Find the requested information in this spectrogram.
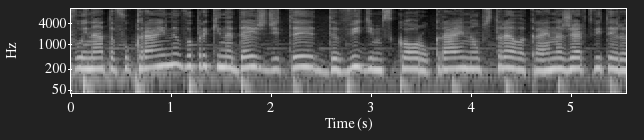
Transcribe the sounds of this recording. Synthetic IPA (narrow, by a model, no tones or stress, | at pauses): vojnat̪əfʊkɾajnəvəpɾɛk̟ʲinɐd̪ɛʒd̪it̪ɛd̪ɐvid̪imskɔɾʊkɾajnɐopst̪ɾɛlˠəkɾajnɐʒɛɾt̪vit̪ɛiɾ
